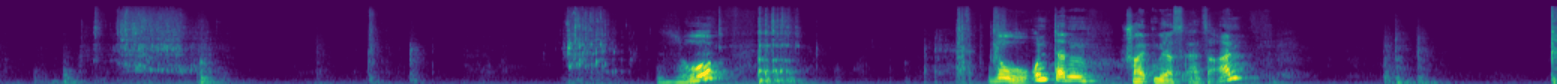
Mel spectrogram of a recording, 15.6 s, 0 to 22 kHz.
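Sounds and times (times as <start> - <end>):
water pouring into a pot holding lemon slices: 1.0 - 2.1, 5.6 - 6.5
kitchenware clinking: 7.6 - 8.0
speech: 10.0 - 12.5.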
